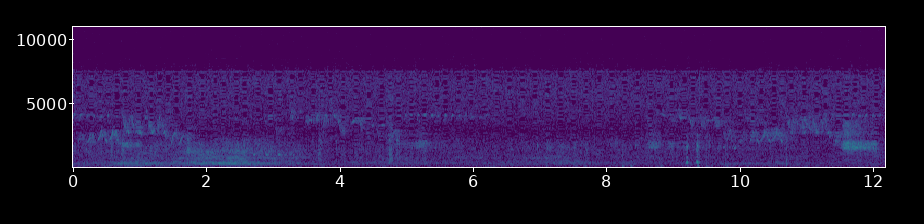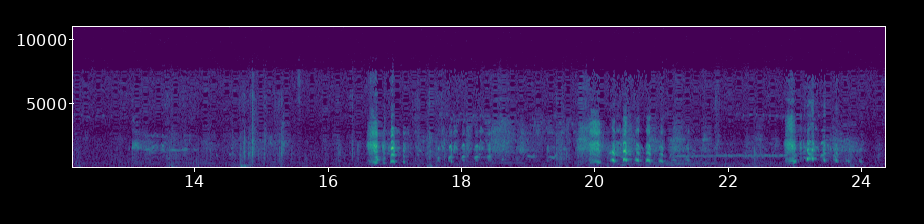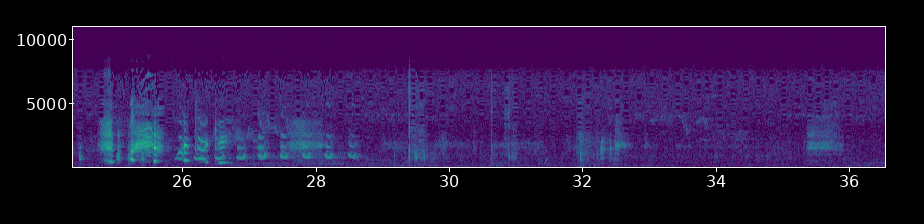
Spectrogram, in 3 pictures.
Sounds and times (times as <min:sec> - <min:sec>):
Gobble: 0:26.7 - 0:28.7.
